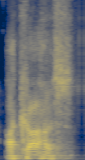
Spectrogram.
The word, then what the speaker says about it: Akash: Hey man, you pronounced my name the correct way. Nice. Akash.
